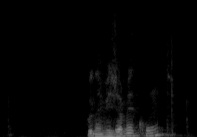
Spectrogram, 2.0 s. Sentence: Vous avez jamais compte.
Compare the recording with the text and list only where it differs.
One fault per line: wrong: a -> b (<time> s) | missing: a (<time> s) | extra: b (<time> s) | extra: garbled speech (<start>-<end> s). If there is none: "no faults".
no faults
